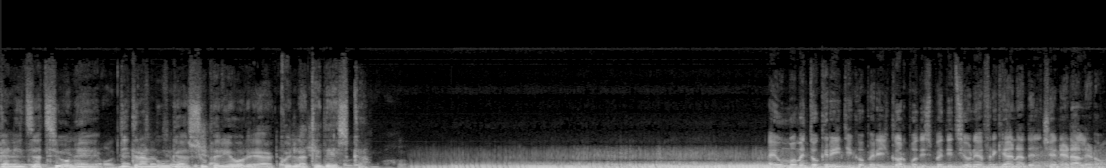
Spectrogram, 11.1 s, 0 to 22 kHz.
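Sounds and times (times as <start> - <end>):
propeller aircraft engines droning: 4.1 - 11.0.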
